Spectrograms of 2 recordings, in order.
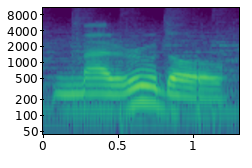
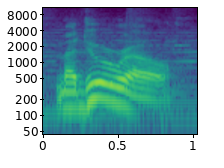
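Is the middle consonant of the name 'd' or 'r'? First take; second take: r; d. First: The second syllable starts with an r sound. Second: The second syllable starts with a d sound. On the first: The speaker calls it wrong. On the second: The speaker calls it right.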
